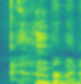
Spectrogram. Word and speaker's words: Huberman: Huberman, I think I heard somebody mention his name this morning. It is, you do pronounce the H, but he's like this just really fascinating neurobiologist.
